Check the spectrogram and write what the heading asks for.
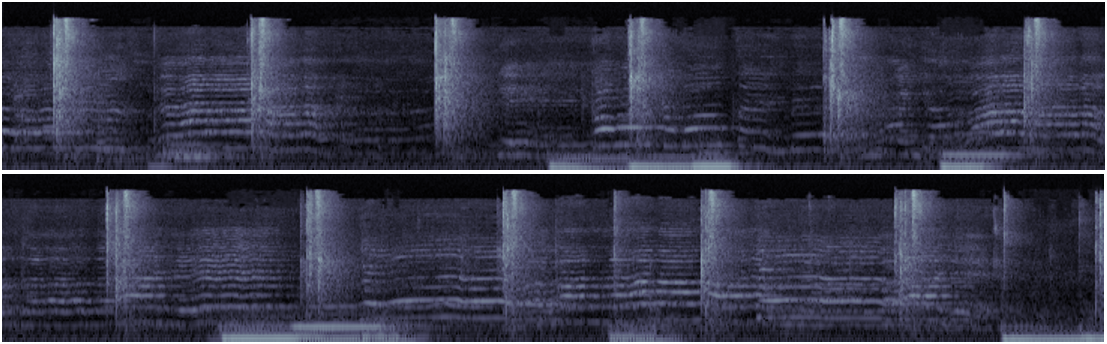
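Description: Live band with a female lead singer in a sparse passage: the voice sings a wavering melody over short bursts of low bass notes, with sharp handclaps keeping an even beat about every second and a quarter.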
